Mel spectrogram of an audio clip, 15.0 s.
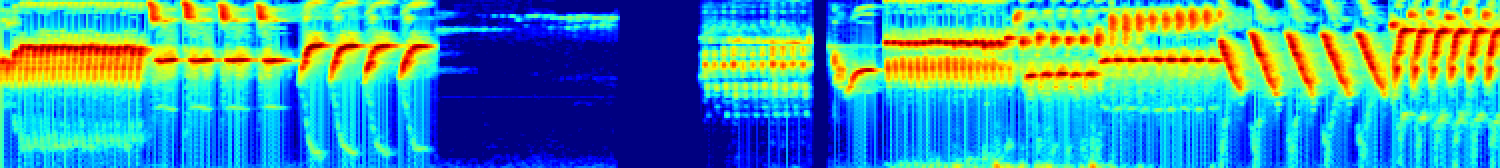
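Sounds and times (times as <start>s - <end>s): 
canary song: 0.0s - 6.2s, 7.0s - 14.9s.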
